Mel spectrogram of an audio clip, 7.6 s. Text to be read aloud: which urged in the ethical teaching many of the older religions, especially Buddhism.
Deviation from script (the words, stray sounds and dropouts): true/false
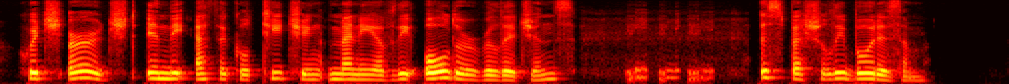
true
